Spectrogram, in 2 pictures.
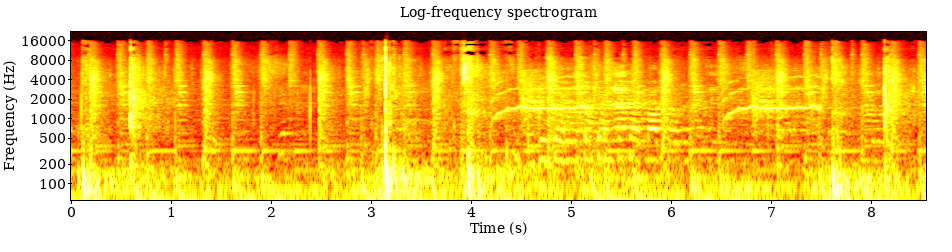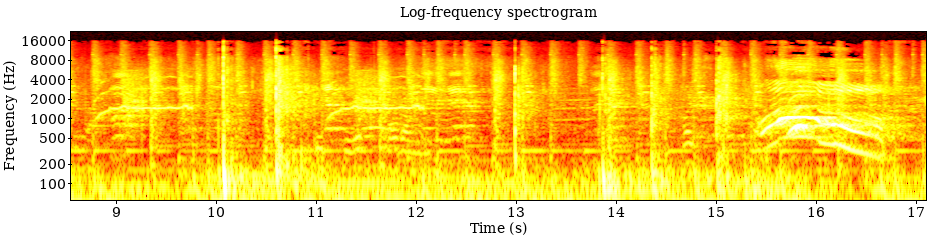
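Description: Background music with a steady fast beat. Over it come several sharp thumps of a soccer ball being struck and caught by a gloved goalkeeper, the loudest about three seconds in and again about ten seconds in.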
